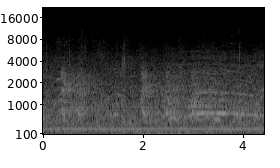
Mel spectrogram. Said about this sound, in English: Dog barking is now resumed. I guess that means you can say the fans are making some noise.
